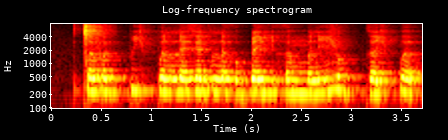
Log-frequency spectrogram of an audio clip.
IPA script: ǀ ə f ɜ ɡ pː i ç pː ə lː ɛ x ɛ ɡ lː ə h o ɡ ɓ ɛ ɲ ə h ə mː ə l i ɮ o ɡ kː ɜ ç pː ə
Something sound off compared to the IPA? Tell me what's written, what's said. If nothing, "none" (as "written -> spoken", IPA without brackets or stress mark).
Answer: none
